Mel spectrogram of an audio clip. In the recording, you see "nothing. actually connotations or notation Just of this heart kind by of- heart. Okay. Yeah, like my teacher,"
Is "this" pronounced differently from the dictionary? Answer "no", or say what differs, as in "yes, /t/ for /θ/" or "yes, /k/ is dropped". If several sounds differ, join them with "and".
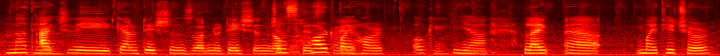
yes, /s/ is dropped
